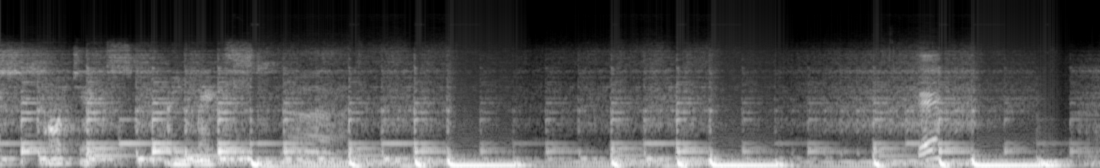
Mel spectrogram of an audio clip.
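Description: A song played through a home-built tone control and amplifier into speakers: a repeating short-note melody with vocals audible again, since the vocal cut has just been switched off. A deep subwoofer bass line comes in about two seconds in and pulses in long low notes.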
